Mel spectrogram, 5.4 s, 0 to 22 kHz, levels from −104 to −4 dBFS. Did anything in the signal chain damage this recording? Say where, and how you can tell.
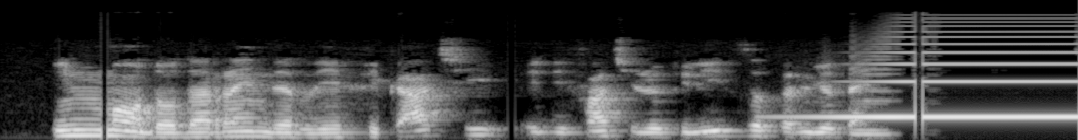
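Yes. Brief holes of silence cut into the speech at 0.50, 2.54 and 4.57 s, each 33 to 38 ms with smeared edges, every 2 s. This is a gap at a join of encoded pieces: separately encoded 2-second segments were spliced without trimming encoder delay and padding.

From 3.77 s to the end, a steady 668 Hz tone swells over roughly 0.7 s, then sits about 5 dB above the speech. This loudspeaker feedback squeal happened in the acoustic path, where the microphone picked up its own loudspeaker and loop gain exceeded one at 668 Hz.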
